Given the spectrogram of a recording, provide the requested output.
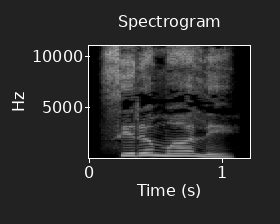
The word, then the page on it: ಸಿರಮಾಲೆ: siramāle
